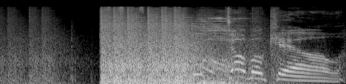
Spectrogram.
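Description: A pistol fires several sharp shots.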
